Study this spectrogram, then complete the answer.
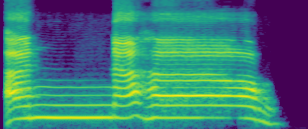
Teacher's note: In the next example, annaharu, when I choose to stop with Ishmaam, we'll put a temporary sukoon on letter ra, and letter ra here is in a tafkhim condition, and I will recite it like this, annahar.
